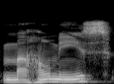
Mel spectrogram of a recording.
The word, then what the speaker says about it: Mahomes: It will also be the first Super Bowl starring the two most recent Super Bowl winning quarterbacks, Patrick Mahomes and Tom Brady.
